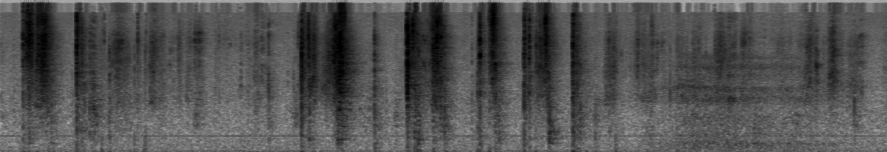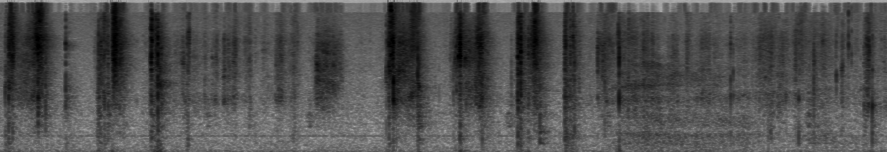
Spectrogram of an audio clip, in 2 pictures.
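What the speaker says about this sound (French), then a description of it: "je vais d'abord battre les cartes, là, comme je viens de le faire" A deck of tarot cards is shuffled close up in a quiet ASMR setting, with repeated soft riffling and snapping bursts in an uneven rhythm.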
